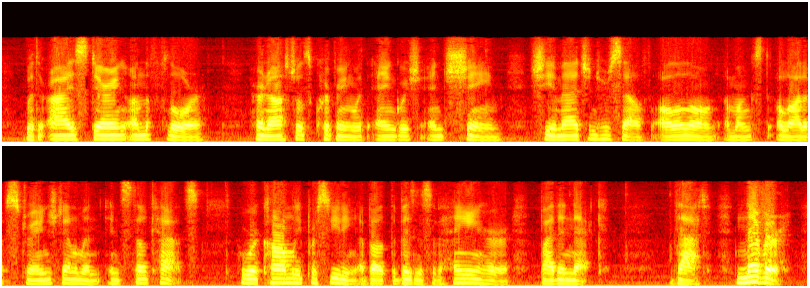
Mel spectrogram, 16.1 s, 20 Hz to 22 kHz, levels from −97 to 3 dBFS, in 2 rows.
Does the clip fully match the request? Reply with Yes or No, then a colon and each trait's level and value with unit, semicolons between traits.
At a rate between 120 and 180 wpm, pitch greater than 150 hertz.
No: average, 155 wpm; low, 100 Hz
